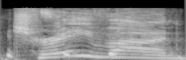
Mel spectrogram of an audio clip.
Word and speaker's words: Trayvon: on Twitter he wished Trevon Martin a happy birthday which was I thought particularly trayon at least pronounce it right Cecil Jesus Trevon is that is that he Trayvon godamn it I'm sorry I'm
